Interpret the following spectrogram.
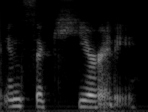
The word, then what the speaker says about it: insecurity: instead of insecurity um that U is pronounced with the long use on insecurity insecurity okay okay great so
